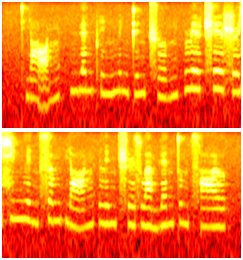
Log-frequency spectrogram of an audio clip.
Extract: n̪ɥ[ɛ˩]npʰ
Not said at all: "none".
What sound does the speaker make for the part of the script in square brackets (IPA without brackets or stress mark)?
ɛ˥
